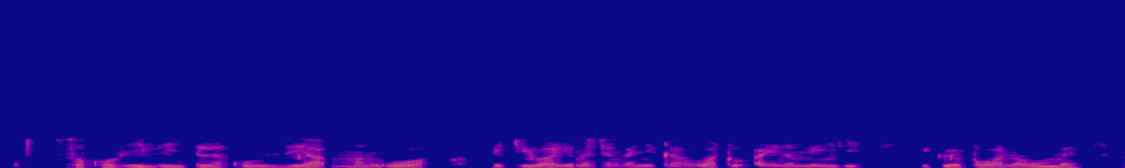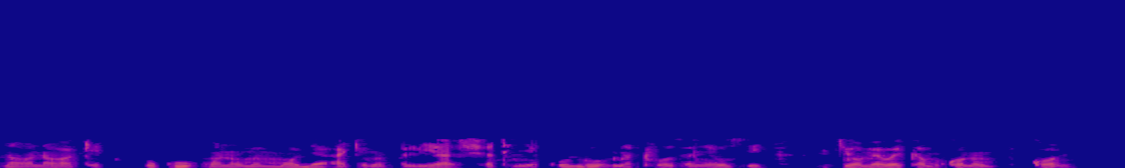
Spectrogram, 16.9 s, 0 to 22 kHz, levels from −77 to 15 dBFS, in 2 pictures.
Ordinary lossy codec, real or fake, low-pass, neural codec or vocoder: AAC, 16 kbps; real; 7.2 kHz; none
